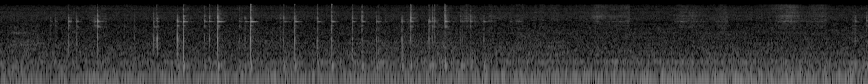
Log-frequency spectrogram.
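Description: A hand-sized, likely hollow, glossy metallic-green glazed ceramic octopus figurine is tapped with fingernails. Quiet, short, bright clicks sound over a steady low rumble, each dying away almost at once.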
